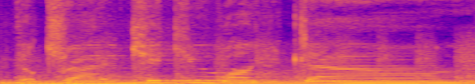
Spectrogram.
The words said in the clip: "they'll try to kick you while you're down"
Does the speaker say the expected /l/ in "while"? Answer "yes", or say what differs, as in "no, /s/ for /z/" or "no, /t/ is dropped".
no, /n/ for /l/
